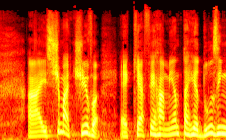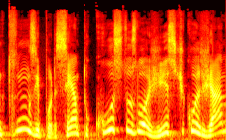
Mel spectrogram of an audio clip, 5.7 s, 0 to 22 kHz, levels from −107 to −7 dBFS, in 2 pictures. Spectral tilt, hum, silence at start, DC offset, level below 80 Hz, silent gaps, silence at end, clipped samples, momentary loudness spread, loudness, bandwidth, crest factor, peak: -4.5 dB/octave; none; 0 s; under 0.1%; -52 dBFS; none; 0 s; under 0.1%; 5 LU; -19 LUFS; 18 kHz; 18 dB; -2 dBFS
